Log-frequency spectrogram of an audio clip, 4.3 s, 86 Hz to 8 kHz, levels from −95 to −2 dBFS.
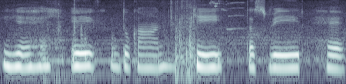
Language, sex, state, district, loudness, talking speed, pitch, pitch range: Hindi, female, Madhya Pradesh, Katni, -15 LUFS, 85 wpm, 215 Hz, 210-225 Hz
